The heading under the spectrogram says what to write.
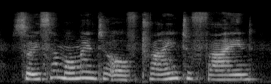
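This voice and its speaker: A woman with a Spanish accent, high in pitch, at a very slow pace. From Spain. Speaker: life coach. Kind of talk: interview.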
